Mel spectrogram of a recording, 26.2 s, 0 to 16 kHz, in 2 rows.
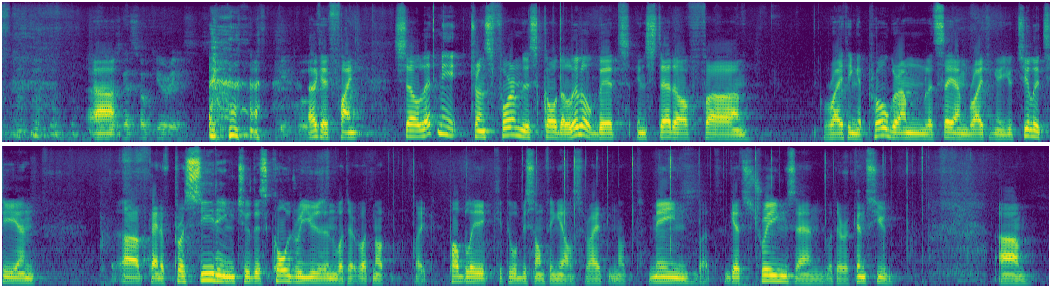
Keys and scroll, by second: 18.9 Return, 20.1 alt+shift+Left, 23.3 alt+shift+Left.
